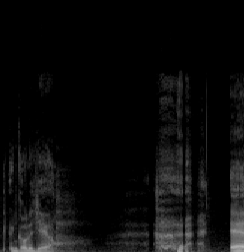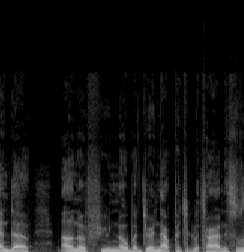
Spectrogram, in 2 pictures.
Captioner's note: laughs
